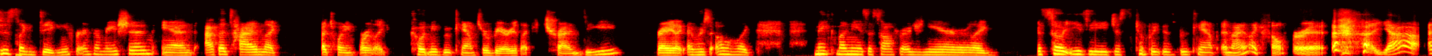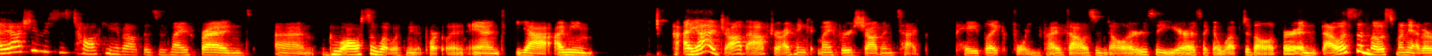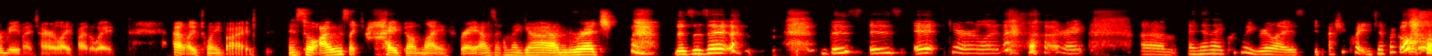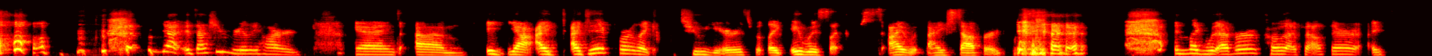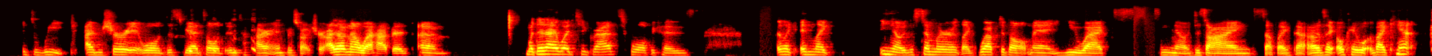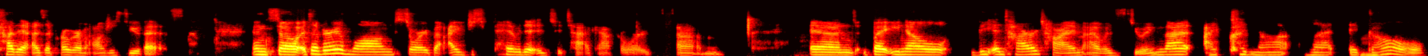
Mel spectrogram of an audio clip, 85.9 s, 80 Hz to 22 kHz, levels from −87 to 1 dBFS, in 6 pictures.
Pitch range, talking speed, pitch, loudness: 165-225 Hz, 190 wpm, 190 Hz, -23 LUFS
